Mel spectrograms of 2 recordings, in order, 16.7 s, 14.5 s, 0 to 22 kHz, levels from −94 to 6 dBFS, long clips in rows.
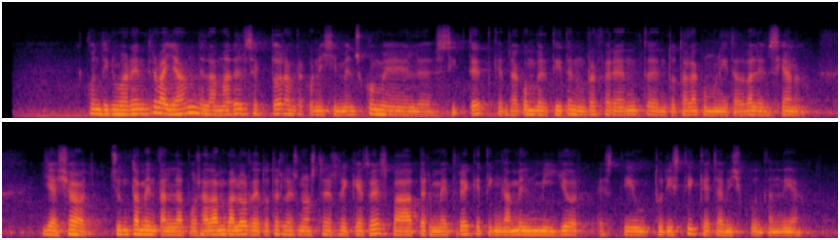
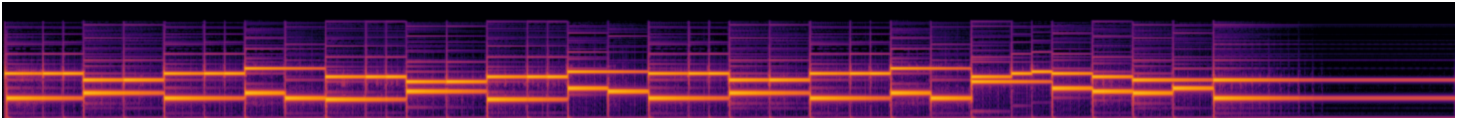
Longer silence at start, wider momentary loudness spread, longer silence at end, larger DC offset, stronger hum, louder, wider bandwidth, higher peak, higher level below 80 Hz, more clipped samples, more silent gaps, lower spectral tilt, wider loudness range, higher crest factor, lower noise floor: first, 0.2 s vs 0 s; first, 8 LU vs 4 LU; about the same, 0 s vs 0 s; second, under 0.1% vs 0.2%; neither; second, -24 LUFS vs -12 LUFS; second, 8.4 kHz vs 11.5 kHz; second, -6 dBFS vs -2 dBFS; about the same, -62 dBFS vs -60 dBFS; neither; neither; first, -8 dB/octave vs -2 dB/octave; about the same, 3 LU vs 2 LU; first, 18 dB vs 12 dB; first, -44 dBFS vs -35 dBFS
